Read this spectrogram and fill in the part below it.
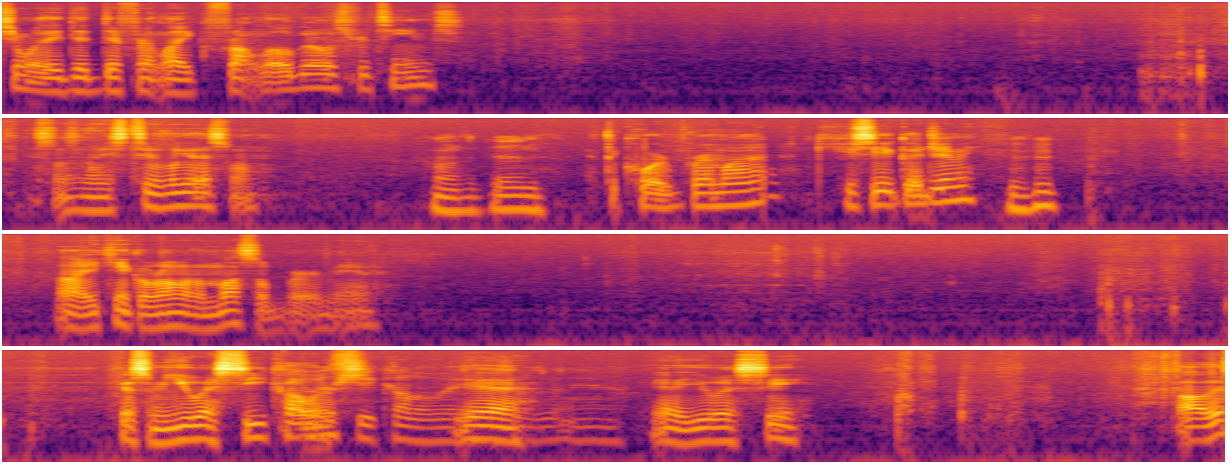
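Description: Caps rustle softly as hands handle them.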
